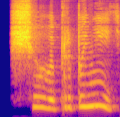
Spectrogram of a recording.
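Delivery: loud exclaiming cry. A woman embraced despite her resistance tells him to stop, exclaiming. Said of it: "вигукнула вона".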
